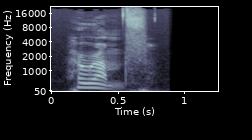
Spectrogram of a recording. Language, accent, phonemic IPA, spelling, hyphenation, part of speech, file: English, US, /həˈɹʌm(p)f/, harumph, ha‧rumph, interjection / noun / verb, En-us-harumph.ogg
- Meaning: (interjection) An expression of disdain, disbelief, protest, refusal or dismissal; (noun) An expression of disdain, disbelief, protest, or dismissal; a huff, grunt, or snort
